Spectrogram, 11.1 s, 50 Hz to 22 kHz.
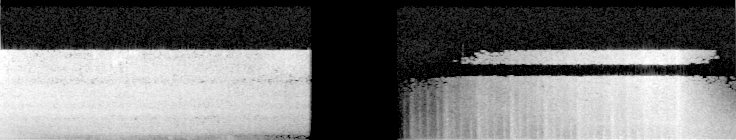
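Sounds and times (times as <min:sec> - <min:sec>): loud hit: 0:00.0 - 0:01.6
hissing sound effect: 0:00.0 - 0:04.7.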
